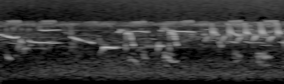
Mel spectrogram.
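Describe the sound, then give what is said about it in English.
Several birds sing at once in a busy chorus of high, quick chirps, trills and whistled notes, overlapping continuously, with no voices present. “That birdsong, more than any other sonic element of nature, appears in our classical music, appears through the ages, that birdsong is music to our ears.”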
